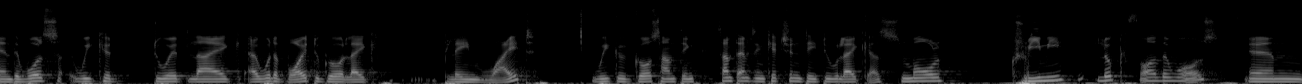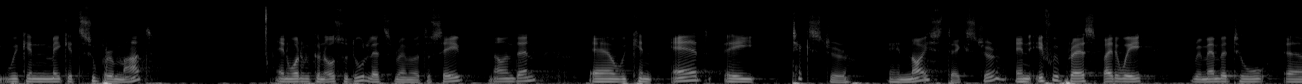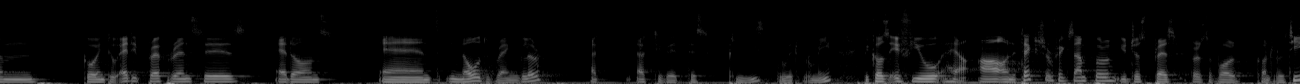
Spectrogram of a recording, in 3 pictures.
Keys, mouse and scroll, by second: 0.4-2.4 scroll down 2, 0.7 middle click, 2.4 click, 5.0 click, 11.5 click, 14.1 click, 14.1 scroll down 4, 14.2 middle click, 14.8 click, 15.6 shift+a, 16.8 ctrl+s, 17.7 shift+a, 25.6 click, 34.7 click, 38.3 ctrl+t, 38.3 click.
